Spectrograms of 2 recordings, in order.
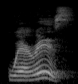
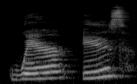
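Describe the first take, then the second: First: The two words run together, linked. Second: The two words are said separately.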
